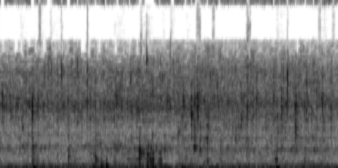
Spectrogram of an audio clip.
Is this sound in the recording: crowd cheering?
no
